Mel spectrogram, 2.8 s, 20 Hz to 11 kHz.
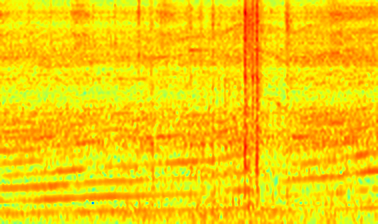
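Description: Lotus 98T turbo Formula 1 car in Assetto Corsa, its engine holding a steady high-pitched drone with rising harmonics and a brief turbo whoosh near the end, loud and close throughout.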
